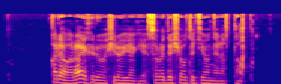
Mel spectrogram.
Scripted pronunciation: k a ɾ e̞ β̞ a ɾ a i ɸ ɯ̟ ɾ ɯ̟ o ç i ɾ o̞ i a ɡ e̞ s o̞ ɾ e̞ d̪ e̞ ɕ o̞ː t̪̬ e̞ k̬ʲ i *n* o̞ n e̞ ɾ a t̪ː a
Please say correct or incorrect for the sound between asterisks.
incorrect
